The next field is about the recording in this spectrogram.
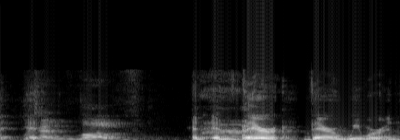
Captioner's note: laughs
